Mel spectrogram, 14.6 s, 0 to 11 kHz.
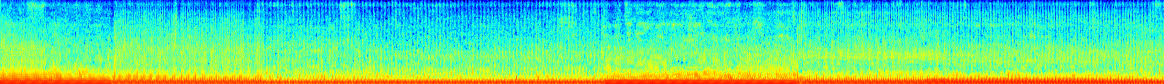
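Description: Three 18-inch subwoofers walled into a small car, playing a song's held bass notes very loud, heard from inside the cabin. The notes change pitch every few seconds, with a buzzing rattle on top.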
